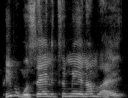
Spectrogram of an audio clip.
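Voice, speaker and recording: A woman's voice: high-pitched, brisk. A woman chatting casually in a colloquial, informal way. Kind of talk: casual chat.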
